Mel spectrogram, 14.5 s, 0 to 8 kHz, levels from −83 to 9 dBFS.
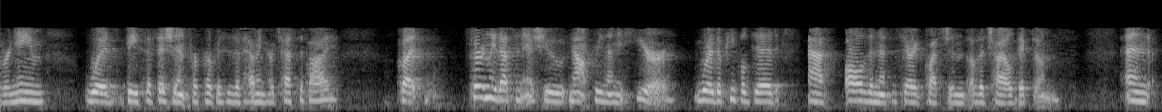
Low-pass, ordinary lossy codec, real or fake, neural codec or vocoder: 7.2 kHz; AAC, 16 kbps; real; none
